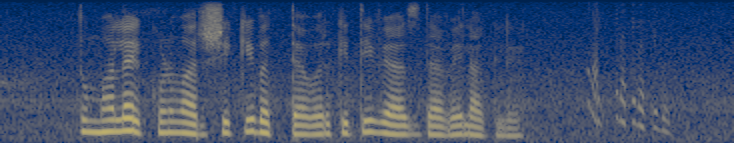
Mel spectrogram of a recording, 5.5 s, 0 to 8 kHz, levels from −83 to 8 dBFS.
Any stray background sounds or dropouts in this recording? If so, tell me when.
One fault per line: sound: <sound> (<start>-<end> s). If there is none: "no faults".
sound: chirp (4.4-5.1 s)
